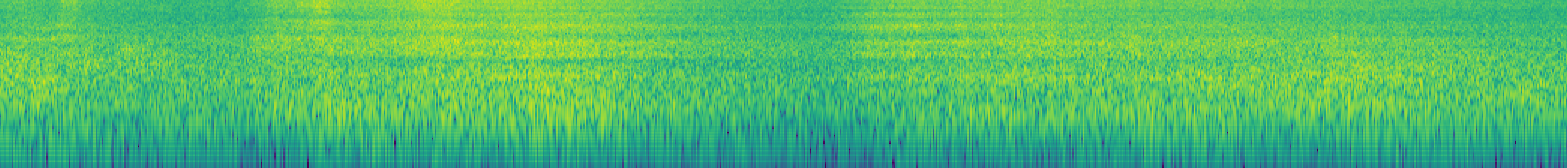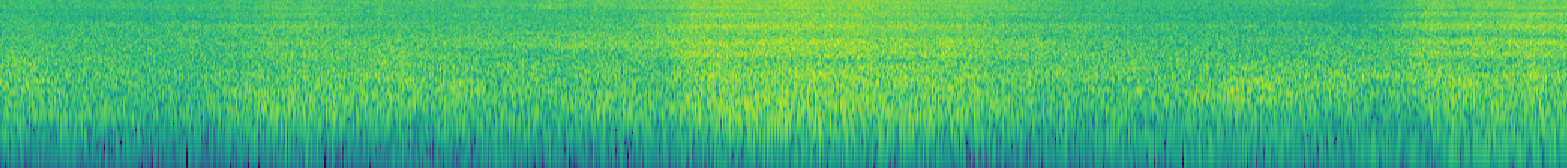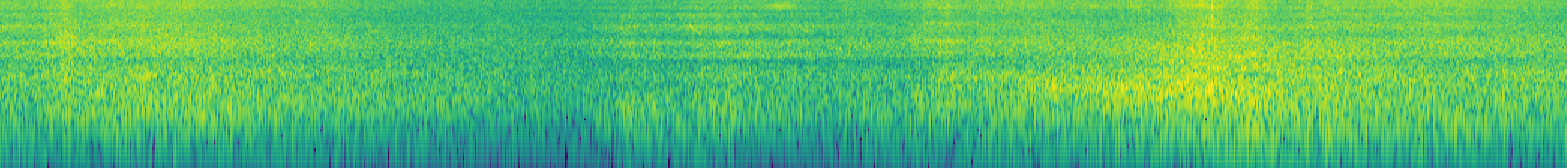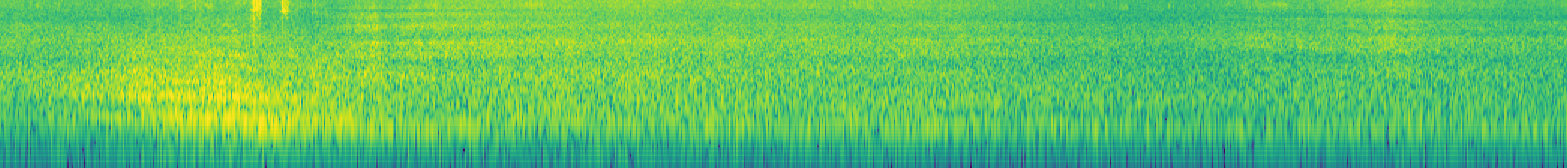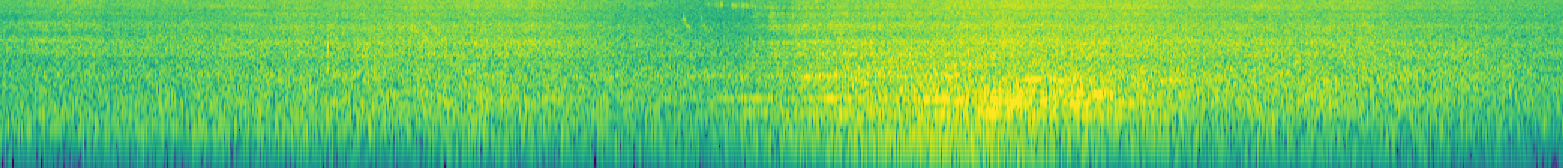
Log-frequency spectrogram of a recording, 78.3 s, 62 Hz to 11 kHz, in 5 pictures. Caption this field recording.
Coast on the highway, Bird cry, Sound of the waves, Traffic sound, Zoom H2n MS+XY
